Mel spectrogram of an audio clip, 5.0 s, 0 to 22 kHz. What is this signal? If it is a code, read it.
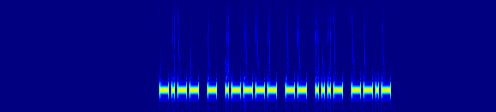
Morse code, heard as a keyed tone, about 37 wpm, 700 Hz. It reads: YT1MVQ
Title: DXCC-100 Call Signs - 6 Characters - Repeated 3x - 40wpm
